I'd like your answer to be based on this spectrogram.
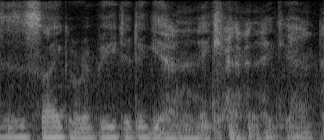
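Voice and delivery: rushed whispered aside; quick secretive whisper; fast whisper. Acted. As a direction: hurry it out under your breath.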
